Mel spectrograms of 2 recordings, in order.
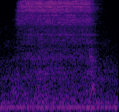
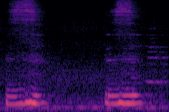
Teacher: When I say the sound S, I don't feel any movement or vibration in my throat. I'm just using air to produce that sound.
